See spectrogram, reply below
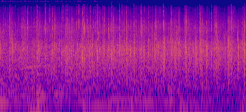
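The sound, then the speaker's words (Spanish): Sustained audience applause welcoming tango singer Omar Moyo as he opens the Sadaic recitals: a dense, steady wash of many hands clapping at once, fairly loud and continuous throughout, with no one speaking over it. “Hoy abre los recitales de Sadaic y los recibimos con un muy fuerte aplauso.”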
